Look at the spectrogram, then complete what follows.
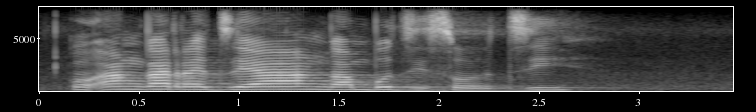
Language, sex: Venda, female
